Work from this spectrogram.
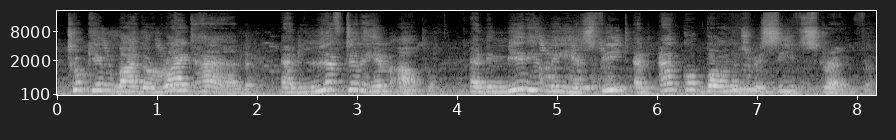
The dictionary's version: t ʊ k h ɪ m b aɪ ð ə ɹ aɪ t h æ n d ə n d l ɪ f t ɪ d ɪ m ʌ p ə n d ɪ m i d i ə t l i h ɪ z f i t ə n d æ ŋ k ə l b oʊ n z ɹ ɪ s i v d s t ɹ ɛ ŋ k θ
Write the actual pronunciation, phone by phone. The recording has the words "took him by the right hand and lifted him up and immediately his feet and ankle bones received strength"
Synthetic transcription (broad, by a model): t ʊ k h ɪ m b aɪ ð ə ɹ aɪ t h æ n d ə n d l ɪ f t ɪ d ɪ m ʌ p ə n ɪ m i d i ə t l i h ɪ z f i t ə n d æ ŋ k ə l b oʊ n z ɹ ɪ s i v d s t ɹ ɛ ŋ k θ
